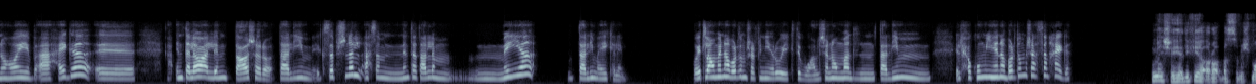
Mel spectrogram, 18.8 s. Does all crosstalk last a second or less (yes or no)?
yes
